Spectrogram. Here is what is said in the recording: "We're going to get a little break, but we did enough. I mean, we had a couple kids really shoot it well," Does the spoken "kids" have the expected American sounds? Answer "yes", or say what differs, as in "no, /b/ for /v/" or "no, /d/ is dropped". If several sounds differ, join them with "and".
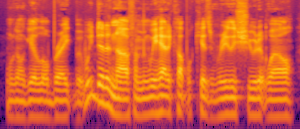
yes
